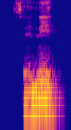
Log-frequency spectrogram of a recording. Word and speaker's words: cenit: Por ejemplo, cenit, la palabra que ahí no está. Hemos visto acá. Cenit es una palabra aguda.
